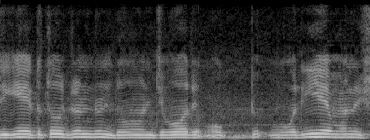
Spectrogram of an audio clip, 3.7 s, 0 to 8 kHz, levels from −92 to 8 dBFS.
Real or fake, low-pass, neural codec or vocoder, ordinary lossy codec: fake; none; codec, 16 kHz, 2 kbps, FunCodec, trained on Chinese and English, 25 frames a second; none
